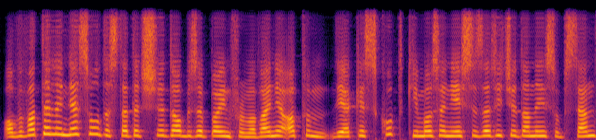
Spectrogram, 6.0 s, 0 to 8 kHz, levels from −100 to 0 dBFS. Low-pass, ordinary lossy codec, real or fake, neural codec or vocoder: 7.2 kHz; none; fake; codec, 16 kHz, 0.2 kbps, FocalCodec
